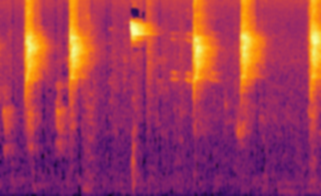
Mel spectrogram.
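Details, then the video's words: Caged ultramarine grosbeak in Brazil, calls played to warm up a captive bird: six well-spaced, sharp high chirps, roughly one every half second, with a single thin whistled note among them; otherwise quiet. "Azulão piando"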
